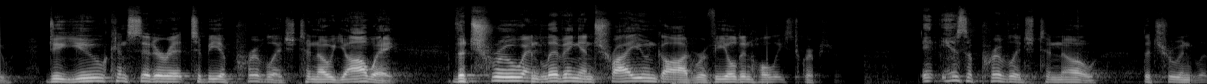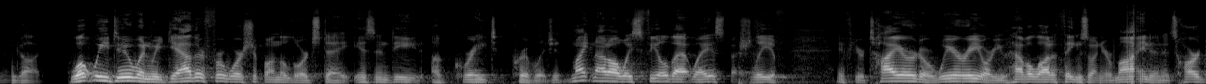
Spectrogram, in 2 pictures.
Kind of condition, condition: setting, large echoing room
